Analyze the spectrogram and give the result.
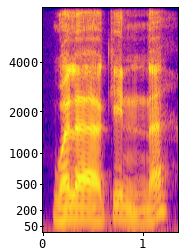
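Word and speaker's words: وَلَٰكِنَّ: yang kedua Welah gimna walakinna ya ini salah satu saudaranya Indah walakin disini meskipun pendek ya enggak ada tanda panjangnya dibacanya panjang ya bola Timnas Hai di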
